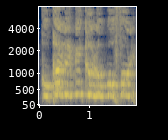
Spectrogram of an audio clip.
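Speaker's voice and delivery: high, loud yelling call; high shouting call to the other Samoans; imitated yell. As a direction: bellow it out like a big man calling his crew. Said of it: "he yelling out all the other Samoans".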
